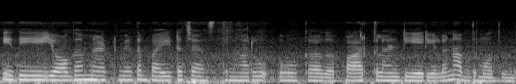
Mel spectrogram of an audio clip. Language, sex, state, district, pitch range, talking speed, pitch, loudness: Telugu, female, Telangana, Nalgonda, 175-200 Hz, 140 wpm, 185 Hz, -15 LUFS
